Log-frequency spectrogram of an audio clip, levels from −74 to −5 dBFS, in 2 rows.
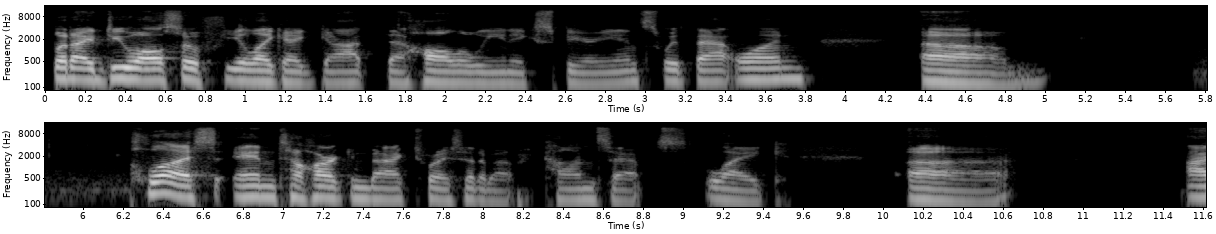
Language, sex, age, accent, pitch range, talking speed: English, male, 20-39, American, 130-155 Hz, 150 wpm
